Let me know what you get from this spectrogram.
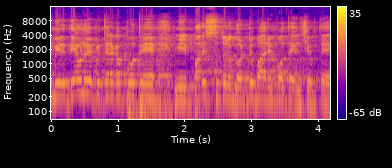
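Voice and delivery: usual speaking voice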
